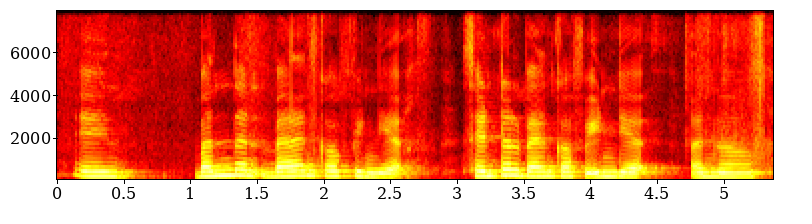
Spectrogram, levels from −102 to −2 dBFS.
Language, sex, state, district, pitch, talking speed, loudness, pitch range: Kannada, female, Karnataka, Mysore, 220 Hz, 110 wpm, -15 LUFS, 200-235 Hz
